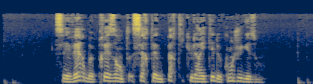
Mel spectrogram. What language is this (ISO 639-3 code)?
fra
